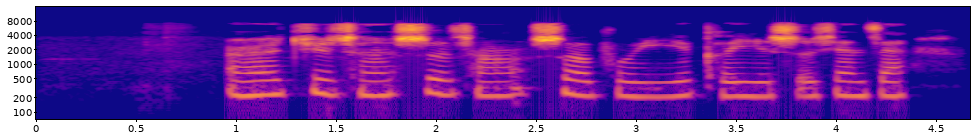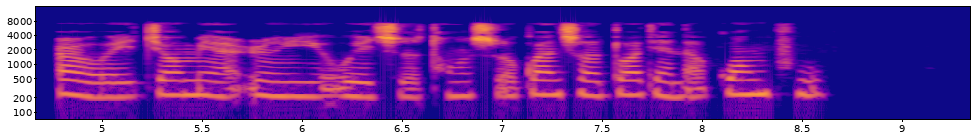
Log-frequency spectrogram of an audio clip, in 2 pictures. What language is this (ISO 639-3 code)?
zho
